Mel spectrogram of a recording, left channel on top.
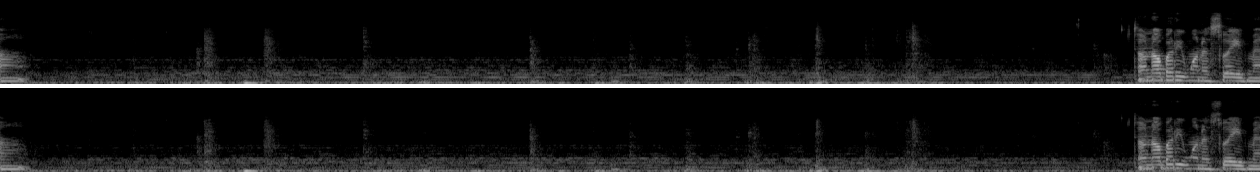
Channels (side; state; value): both; normal; correlation 0.67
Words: Don't nobody want a slave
